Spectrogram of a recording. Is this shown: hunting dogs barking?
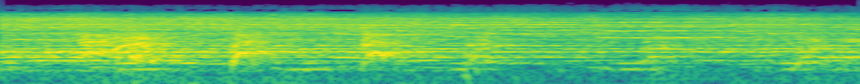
yes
